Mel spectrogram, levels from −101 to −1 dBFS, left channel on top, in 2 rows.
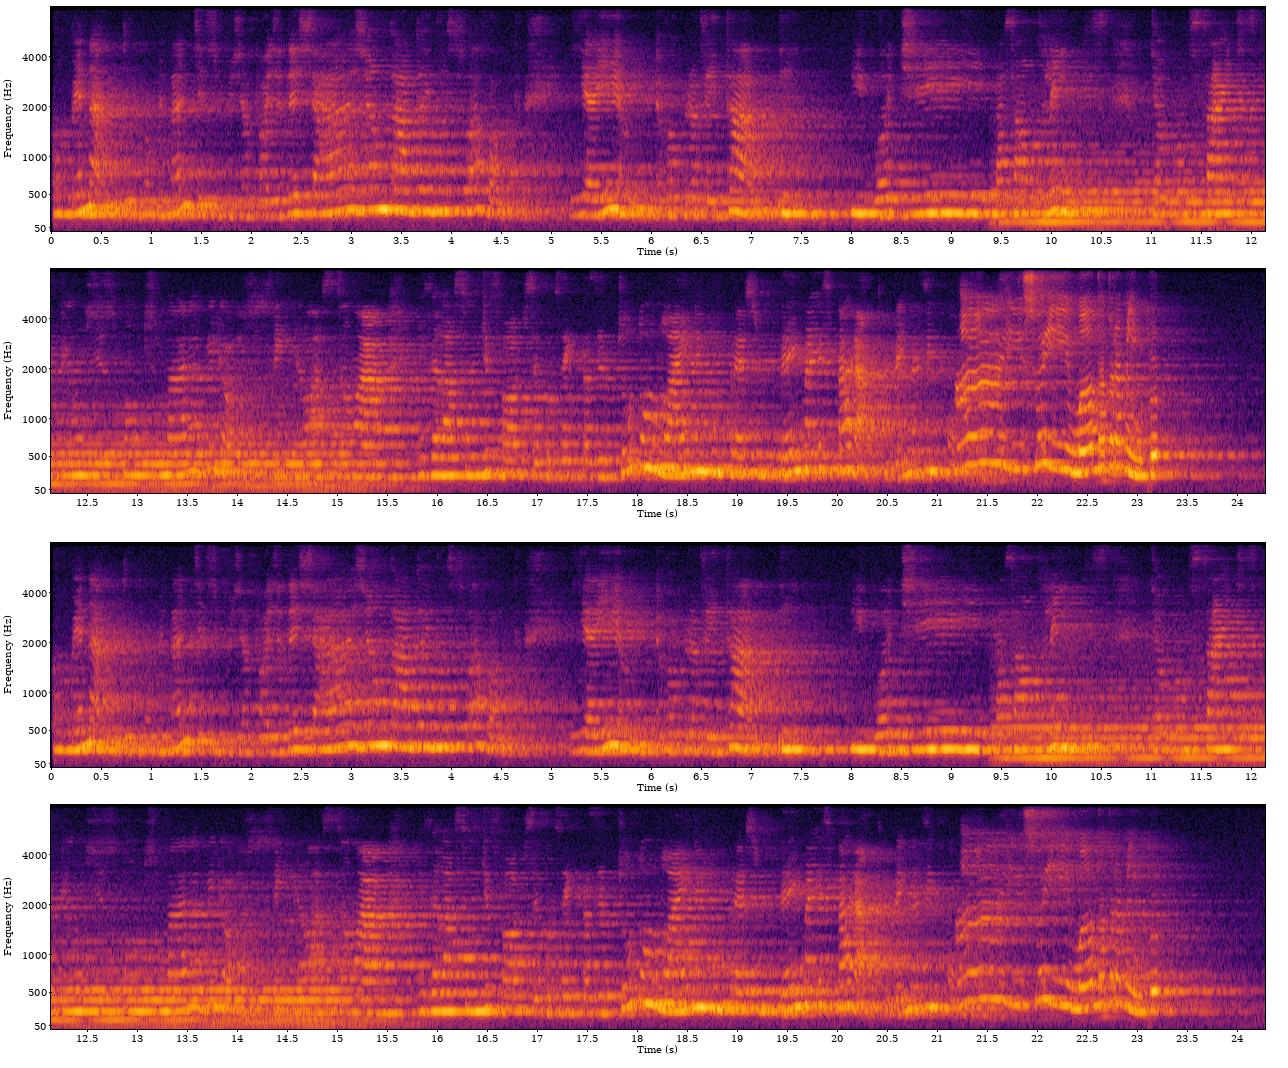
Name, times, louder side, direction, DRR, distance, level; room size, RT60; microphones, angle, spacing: voice 1, 0.0-4.9 5.2-7.6 8.0-21.5, equal, 15° left, 2.7 m, -25 dB
sound 1, 9.4-15.0, equal, 35° right, 2.7 m, -30 dB
voice 2, 21.2-23.2, left 4 dB, 50° left, 0.5 m, -22 dB
26.5 x 18.5 x 6.3 m
head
